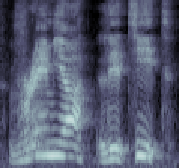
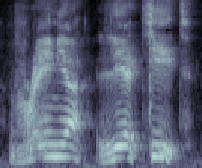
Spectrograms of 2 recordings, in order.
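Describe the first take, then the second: First: Slow, careful время летит; slow teacher demo of время летит; slow model phrase. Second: Slow, careful Время летит again for the class; slow echo of Время летит; slow repeat. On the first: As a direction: say время летит slowly, each syllable clear. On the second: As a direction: repeat Время летит slowly for learners to copy. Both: Shown as a demonstration. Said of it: "the Russian way of saying time flies".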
